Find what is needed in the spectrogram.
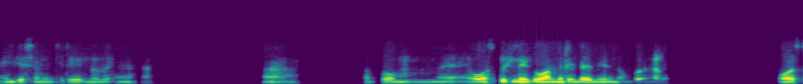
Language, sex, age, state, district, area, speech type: Malayalam, male, 30-45, Kerala, Kasaragod, urban, conversation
